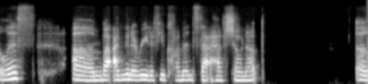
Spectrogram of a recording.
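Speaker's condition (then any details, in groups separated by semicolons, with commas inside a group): No condition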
